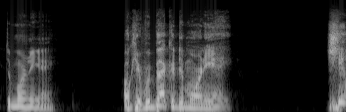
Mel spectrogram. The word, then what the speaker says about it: De Mornay: Am I saying it right? Yeah. Is it Rebecca De Mornay? De Mornay.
